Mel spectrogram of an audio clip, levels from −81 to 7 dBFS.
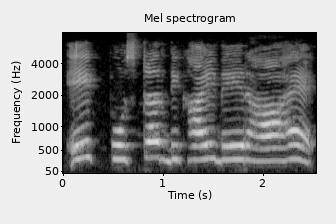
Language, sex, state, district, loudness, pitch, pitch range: Hindi, female, Madhya Pradesh, Bhopal, -13 LUFS, 300 Hz, 290-305 Hz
